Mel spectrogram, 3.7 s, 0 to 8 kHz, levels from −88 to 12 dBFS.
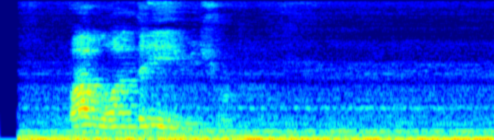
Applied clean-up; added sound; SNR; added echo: none; none; none; reverberation time 0.3 s.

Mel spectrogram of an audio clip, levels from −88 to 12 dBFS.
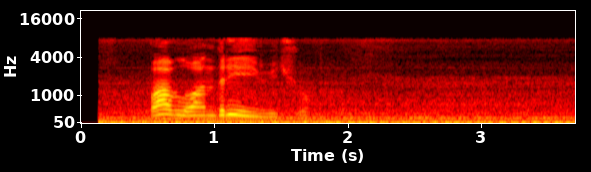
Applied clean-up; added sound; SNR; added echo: none; none; none; none.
